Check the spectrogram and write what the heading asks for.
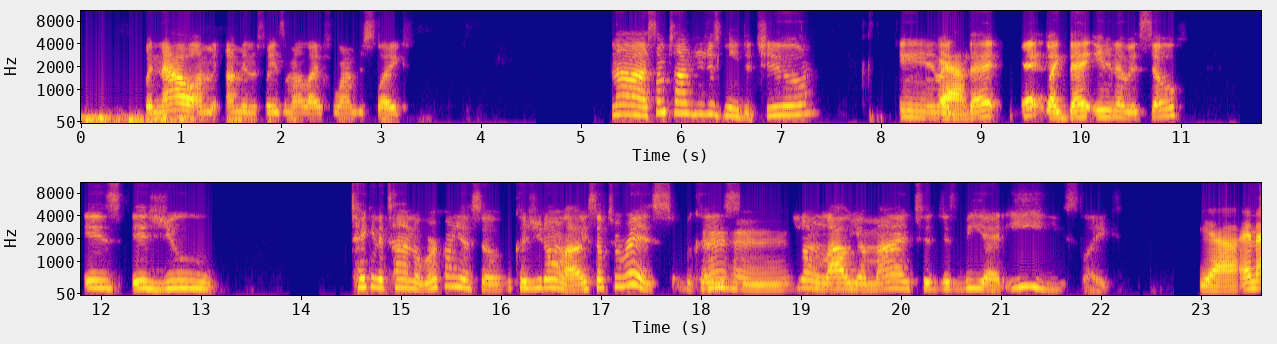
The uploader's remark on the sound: I apologize for any confusion audio glitches in advance as I was learning to record from different locations.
